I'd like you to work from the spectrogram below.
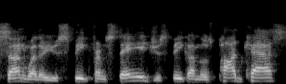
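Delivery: put-on Russian accent, Armenian flavor. Quoting dad's advice about entering the country legally: imitating a heavy Armenian Russian accent. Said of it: "he's got a heavy, uh, Armenian Russian accent".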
